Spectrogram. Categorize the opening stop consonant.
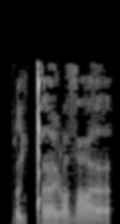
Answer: click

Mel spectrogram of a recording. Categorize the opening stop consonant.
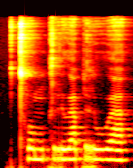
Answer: aspirated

